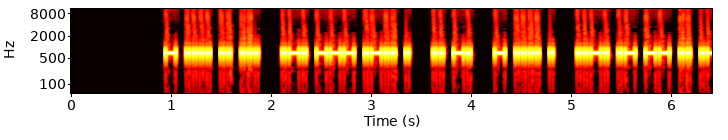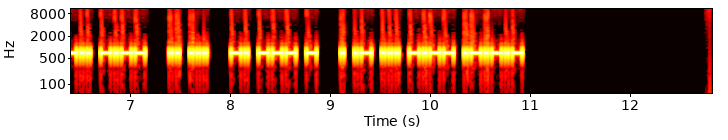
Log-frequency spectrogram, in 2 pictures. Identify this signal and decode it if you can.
Morse code, heard as a keyed tone, about 34 wpm, 700 Hz. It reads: THIS ROLE IN THE FAMILY IS NOT EASY.
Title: Sentences from Top 1000 Words - Review Part 6 - 35wpm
